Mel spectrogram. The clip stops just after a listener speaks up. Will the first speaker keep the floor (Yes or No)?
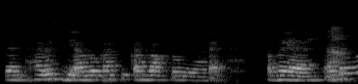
Yes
